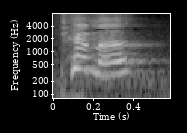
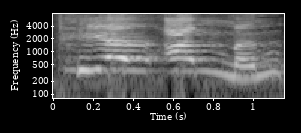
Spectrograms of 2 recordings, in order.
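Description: First: The middle syllable is swallowed, Beijing style. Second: All three syllables are clearly pronounced.

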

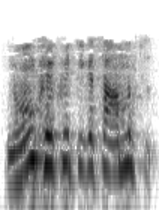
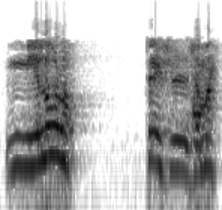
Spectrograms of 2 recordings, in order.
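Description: First: It is said in a Shanghai accent. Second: It is said in a Beijing accent.

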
